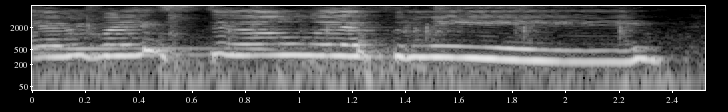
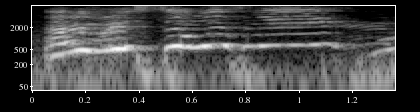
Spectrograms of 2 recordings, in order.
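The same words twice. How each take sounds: First: Said in the usual way. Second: High, fast crowd shout; hype shout. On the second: Shown as a demonstration. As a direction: pump up the crowd.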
